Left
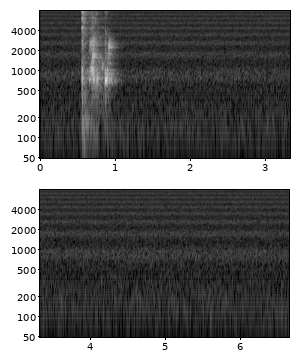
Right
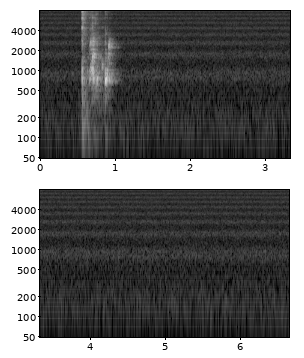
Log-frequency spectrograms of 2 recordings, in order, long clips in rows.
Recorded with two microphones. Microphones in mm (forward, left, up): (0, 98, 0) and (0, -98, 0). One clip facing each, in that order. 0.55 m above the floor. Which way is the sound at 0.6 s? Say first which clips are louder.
Left 1 dB; centre (ahead or behind).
